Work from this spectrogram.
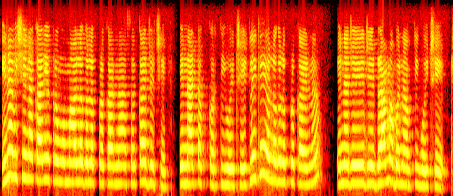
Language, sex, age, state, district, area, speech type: Gujarati, female, 30-45, Gujarat, Rajkot, urban, spontaneous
